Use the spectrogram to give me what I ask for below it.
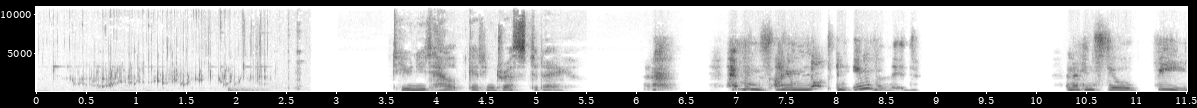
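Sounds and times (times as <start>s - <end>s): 
tea pouring into a cup: 0.0s - 2.6s
speech: 1.9s - 2.3s, 3.6s - 5.4s, 7.2s - 8.9s, 10.3s - 11.5s.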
